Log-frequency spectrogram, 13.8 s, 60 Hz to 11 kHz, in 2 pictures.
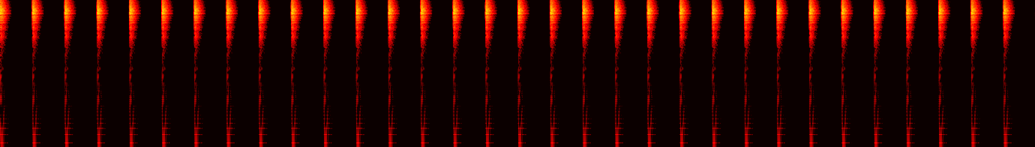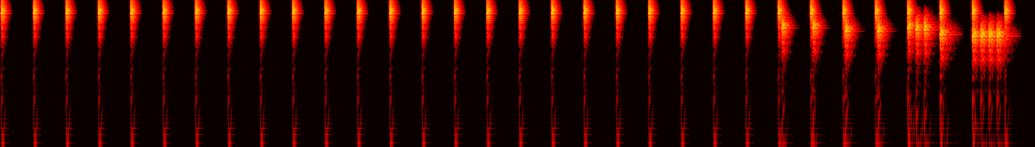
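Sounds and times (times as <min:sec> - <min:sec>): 
hip hop hi-hat drum loop at 139 BPM: 0:05.6 - 0:13.7.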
